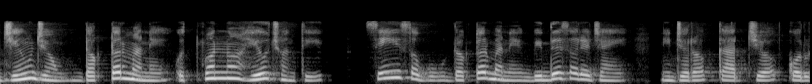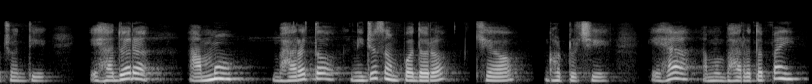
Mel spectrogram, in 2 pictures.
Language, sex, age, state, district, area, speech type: Odia, female, 45-60, Odisha, Jajpur, rural, spontaneous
